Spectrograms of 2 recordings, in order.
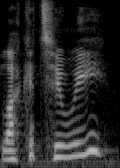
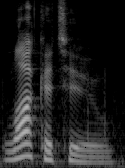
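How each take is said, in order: First: The name ends with an extra 'ee' sound. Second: The name ends plainly, rhyming with 'cockatoo'. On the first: The speaker calls it wrong. "There's no E at the end of Lakatu" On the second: The speaker calls it right. "Like a cockatoo"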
